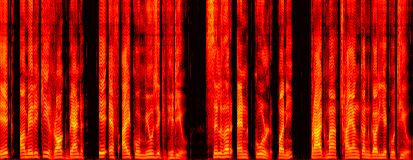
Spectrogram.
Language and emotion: Nepali, neutral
